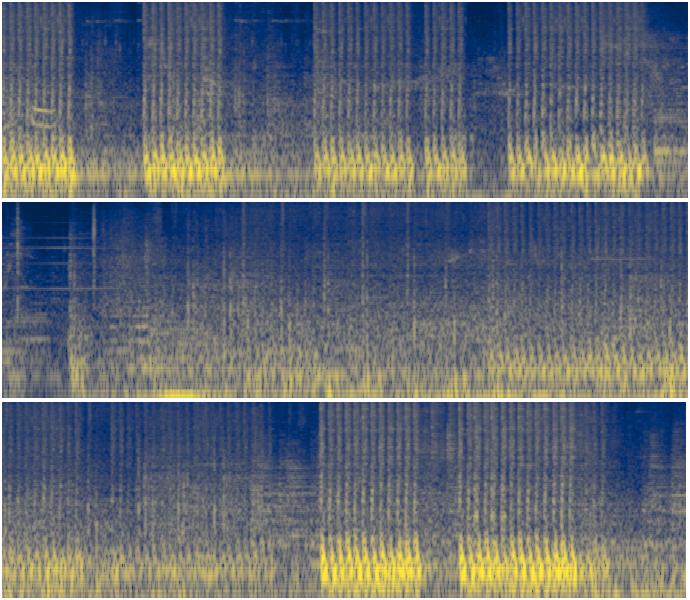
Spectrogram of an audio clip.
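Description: An automatic rifle fires in rapid, loud bursts.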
